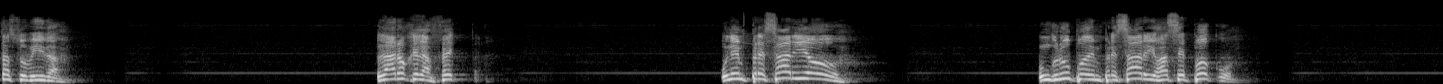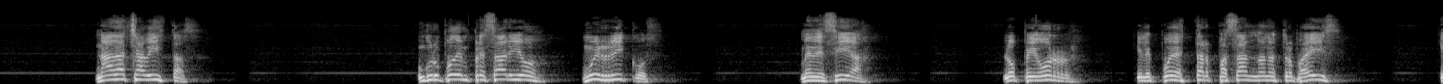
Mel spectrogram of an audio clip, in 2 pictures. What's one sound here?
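A man speaks forcefully through a microphone and loudspeakers, in short bursts with pauses.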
